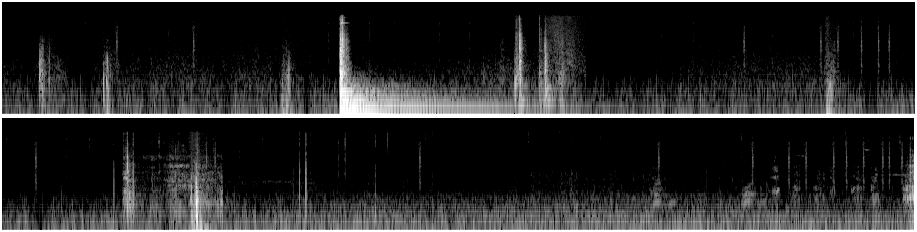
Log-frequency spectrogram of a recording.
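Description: A metal lock clicks and scrapes as it is picked.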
